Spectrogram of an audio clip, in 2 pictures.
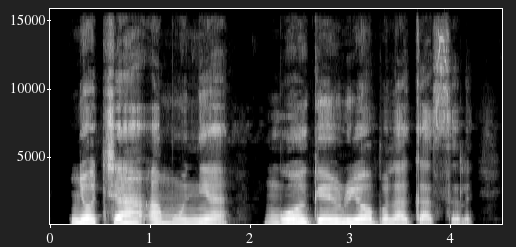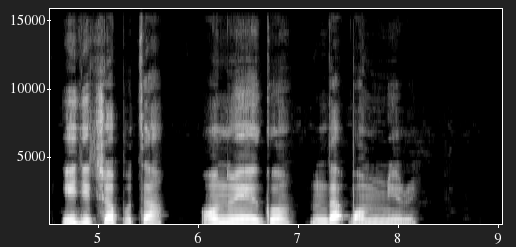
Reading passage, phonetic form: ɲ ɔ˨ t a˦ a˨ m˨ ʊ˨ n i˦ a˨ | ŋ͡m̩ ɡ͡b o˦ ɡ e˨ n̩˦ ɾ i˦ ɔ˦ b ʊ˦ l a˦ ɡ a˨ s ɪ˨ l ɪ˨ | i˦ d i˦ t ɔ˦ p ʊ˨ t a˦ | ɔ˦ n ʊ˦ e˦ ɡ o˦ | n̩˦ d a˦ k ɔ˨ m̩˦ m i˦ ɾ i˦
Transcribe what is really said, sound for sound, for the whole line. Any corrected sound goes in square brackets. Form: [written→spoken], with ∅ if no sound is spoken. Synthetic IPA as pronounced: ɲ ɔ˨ [t→t͡ʃ] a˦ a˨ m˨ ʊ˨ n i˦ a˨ | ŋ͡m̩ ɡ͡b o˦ ɡ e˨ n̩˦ ɾ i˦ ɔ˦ b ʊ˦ l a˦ ɡ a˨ s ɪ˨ l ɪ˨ | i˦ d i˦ [t→t͡ʃ] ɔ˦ p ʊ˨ t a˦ | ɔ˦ n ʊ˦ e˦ ɡ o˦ | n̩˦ d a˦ [k→k͡p] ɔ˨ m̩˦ m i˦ ɾ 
